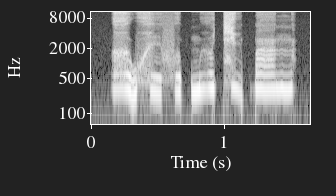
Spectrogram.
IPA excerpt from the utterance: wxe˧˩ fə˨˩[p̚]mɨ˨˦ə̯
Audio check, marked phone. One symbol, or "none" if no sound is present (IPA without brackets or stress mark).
p̚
